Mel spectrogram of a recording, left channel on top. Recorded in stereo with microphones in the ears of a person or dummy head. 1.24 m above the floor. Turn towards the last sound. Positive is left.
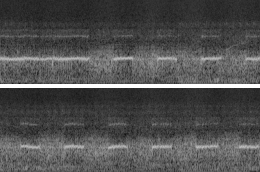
No sound to turn to.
